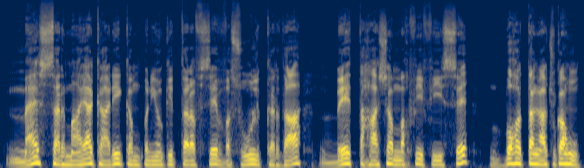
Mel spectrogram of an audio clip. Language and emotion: Urdu, angry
